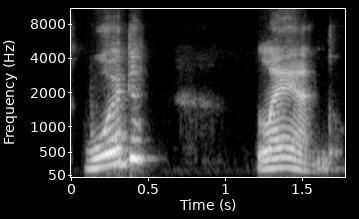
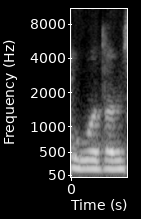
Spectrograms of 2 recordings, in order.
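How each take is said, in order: First: The word is said slowly in two parts. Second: The word is said quickly as one unit. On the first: "but really it's wood land" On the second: "I say it fast"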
